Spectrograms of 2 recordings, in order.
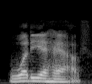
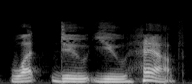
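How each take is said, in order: First: The phrase is said quickly, with words run together. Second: The phrase is said slowly, with each word separate. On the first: "when we say that quickly, it sounds like" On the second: "But slowly"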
